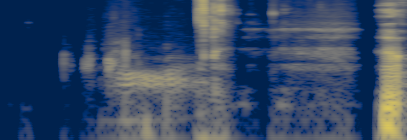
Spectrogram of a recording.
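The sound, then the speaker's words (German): Taking a small sip of a drink, with a few quiet slurping and mouth noises, a brief louder gulp, and a sharper sound at the end. “Kann ich, ich trinke mal ein Schlückchen.”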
